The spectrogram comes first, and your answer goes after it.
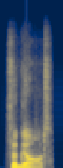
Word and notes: forgot: British English

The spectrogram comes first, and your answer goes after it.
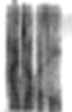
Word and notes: hydropathy: Indian

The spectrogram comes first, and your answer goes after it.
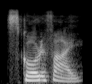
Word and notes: scorify: Indian

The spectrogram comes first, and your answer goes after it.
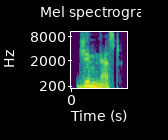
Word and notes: gymnast: Indian

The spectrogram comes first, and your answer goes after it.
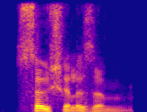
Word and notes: socialism: British English

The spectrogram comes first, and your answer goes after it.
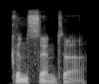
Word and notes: concentre: British English

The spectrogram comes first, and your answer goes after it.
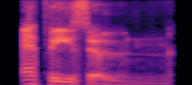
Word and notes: epizoon: British English

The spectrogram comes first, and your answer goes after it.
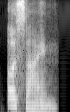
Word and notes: oscine: Indian

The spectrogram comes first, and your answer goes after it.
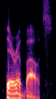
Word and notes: thereabouts: American English

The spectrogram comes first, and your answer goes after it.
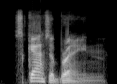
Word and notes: scatterbrain: British English

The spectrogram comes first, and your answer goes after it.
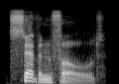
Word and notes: sevenfold: British English

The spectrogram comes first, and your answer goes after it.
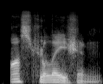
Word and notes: Australasian: American English

